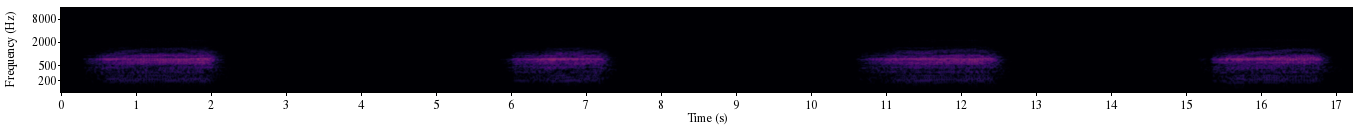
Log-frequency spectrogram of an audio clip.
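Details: Sleeping Pekingese puppy snoring: four rasping, pulsed snores, each lasting about one and a half to two seconds, spaced roughly every five seconds, with near silence between breaths.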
